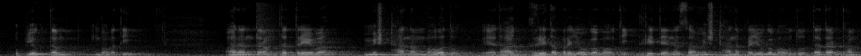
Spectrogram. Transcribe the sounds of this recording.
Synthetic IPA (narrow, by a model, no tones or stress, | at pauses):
upɐjukt̪ɐmbʱɐʋɐt̪i | ɐ̰nɐnt̪ɐɾɐmt̪ɐt̪ɾeːʋɐmiʂʈʰaːnɐmbʱɐʋɐt̪ujɐt̪ʰaːɡɾit̪ɐpɾɐjoːɡɐbʱɐʋɐt̪iɡʱɾit̪eːnɐsɐɦɐmiʂʈʰaːnɐpɾɐjoːɡɐbʱɐʋɐt̪ut̪ɐd̪ɐɾt̪ʰɐm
